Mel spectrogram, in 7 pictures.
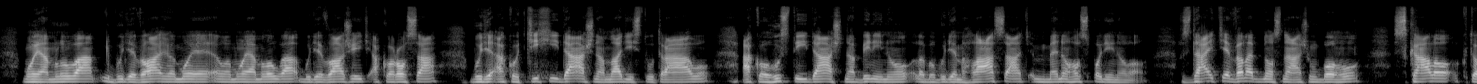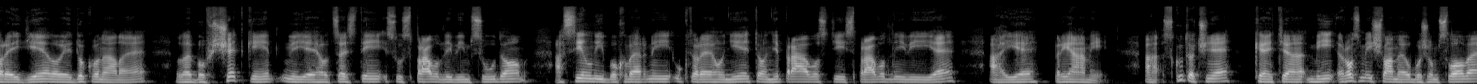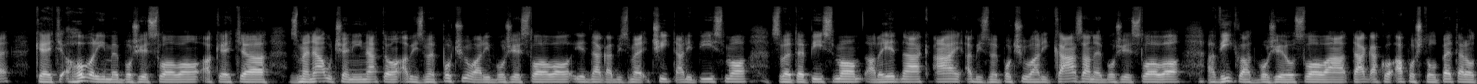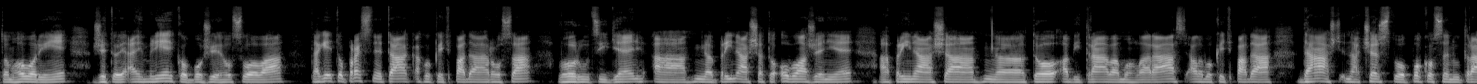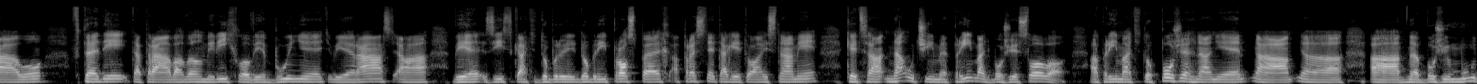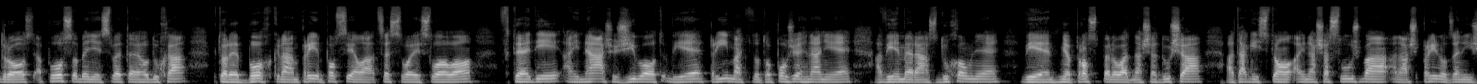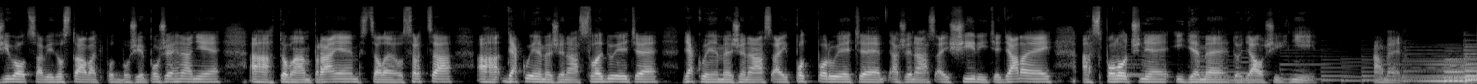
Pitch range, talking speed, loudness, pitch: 115-130 Hz, 150 wpm, -23 LUFS, 120 Hz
